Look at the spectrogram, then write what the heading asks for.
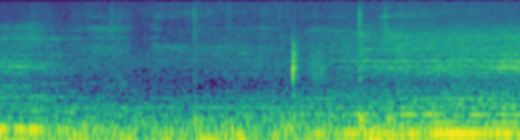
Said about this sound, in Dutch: Hoor eens even, het verkeer raast voorbij. Ja, ach. Ik heb er nu niet heel veel last van met mijn koptelefoon. Als ik een gehoorapparaat, nou ja, een gehoorapparaat in heb, nou, dan ja, hoor ik het natuurlijk wel.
